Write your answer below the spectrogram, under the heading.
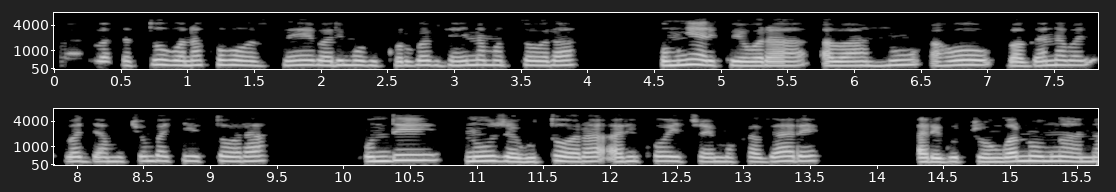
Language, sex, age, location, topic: Kinyarwanda, female, 18-24, Huye, health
